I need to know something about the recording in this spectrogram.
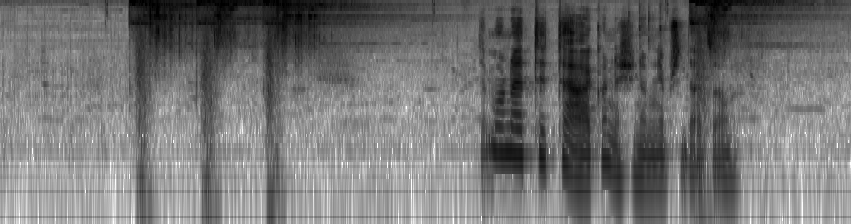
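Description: Short interface clicks sound as items are moved.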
